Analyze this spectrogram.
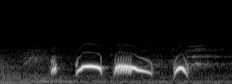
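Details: Decoy spotted dove repeatedly cooing to draw in wild birds; a single phrase of four soft low notes, a brief lead-in, a steady coo, a longer downward-gliding coo and a short closing note, over faint background hum.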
